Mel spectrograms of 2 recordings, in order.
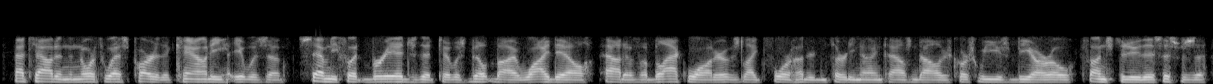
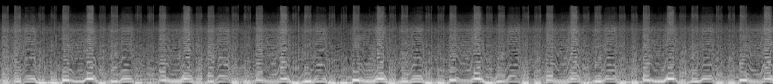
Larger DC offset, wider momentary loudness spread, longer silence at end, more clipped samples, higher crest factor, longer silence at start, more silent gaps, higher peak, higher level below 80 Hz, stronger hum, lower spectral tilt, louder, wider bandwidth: neither; about the same, 5 LU vs 4 LU; about the same, 0.05 s vs 0 s; neither; about the same, 12 dB vs 12 dB; first, 0.15 s vs 0 s; neither; about the same, -4 dBFS vs -2 dBFS; second, -64 dBFS vs -20 dBFS; neither; first, -9 dB/octave vs -6 dB/octave; second, -18 LUFS vs -15 LUFS; second, 3.9 kHz vs 17 kHz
